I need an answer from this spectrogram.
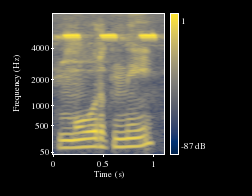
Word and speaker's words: मूर्ध्नि: दैवमेवावलंबते प्रासाद सिंहवत् तस्य मूर्ध्नि तिष्ठन्ति वायसा। इसका उच्चारण करते हुए बहुत ध्यान रखना है, बिल्कुल स्पष्ट और साफ उच्चारण। यहाँ पर मूर्धनी मूर्धनी मूर्धनी उच्चारण होगा इसका।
